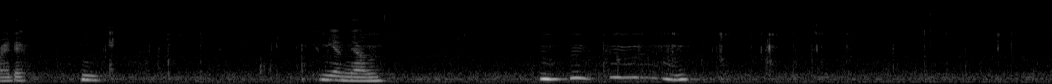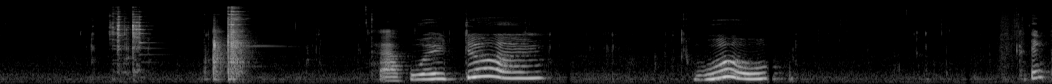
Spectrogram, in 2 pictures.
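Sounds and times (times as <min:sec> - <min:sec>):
person chewing: 0:00.6 - 0:03.1, 0:06.0 - 0:11.6, 0:13.4 - 0:14.3, 0:16.0 - 0:17.5, 0:18.3 - 0:20.7
person humming: 0:05.3 - 0:07.0.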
